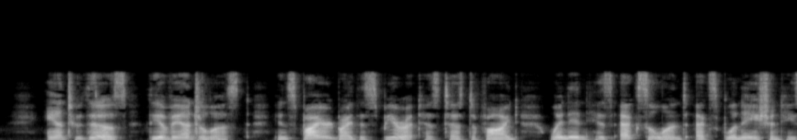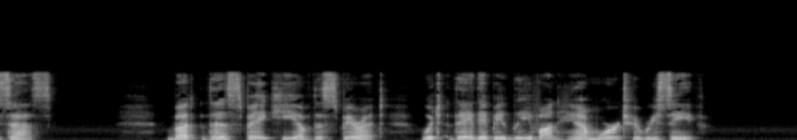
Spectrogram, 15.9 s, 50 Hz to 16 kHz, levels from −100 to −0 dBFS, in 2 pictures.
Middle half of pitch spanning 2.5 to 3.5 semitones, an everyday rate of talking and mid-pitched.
No: average, 2.9 semitones; slow, 130 wpm; medium, 150 Hz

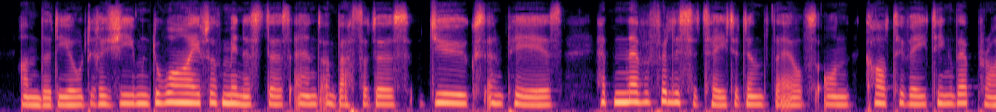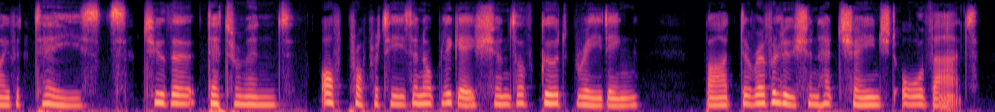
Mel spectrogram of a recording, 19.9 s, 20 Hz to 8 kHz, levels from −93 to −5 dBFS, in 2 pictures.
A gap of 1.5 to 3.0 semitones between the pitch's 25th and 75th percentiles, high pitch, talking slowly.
No: average, 2.7 semitones; medium, 170 Hz; slow, 120 wpm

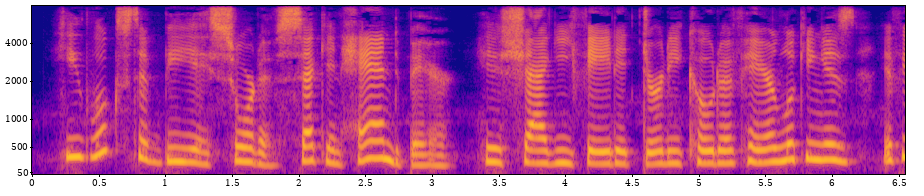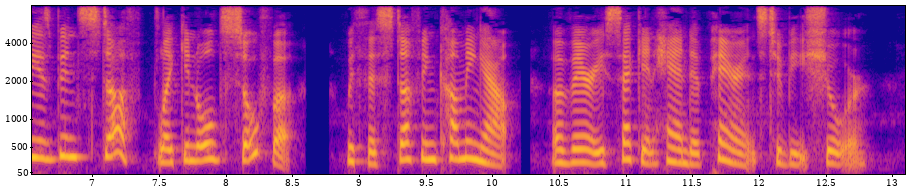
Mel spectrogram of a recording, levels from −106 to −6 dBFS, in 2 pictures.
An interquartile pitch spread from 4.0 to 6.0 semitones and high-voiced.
Yes: average, 4.7 semitones; high, 240 Hz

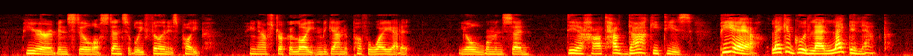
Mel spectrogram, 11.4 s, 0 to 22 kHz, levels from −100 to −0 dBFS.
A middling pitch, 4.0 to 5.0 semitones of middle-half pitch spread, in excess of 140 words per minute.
Yes: medium, 170 Hz; average, 4.3 semitones; average, 200 wpm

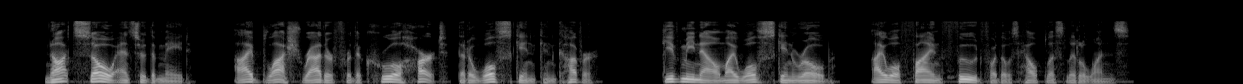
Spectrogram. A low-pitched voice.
Yes: very low, 95 Hz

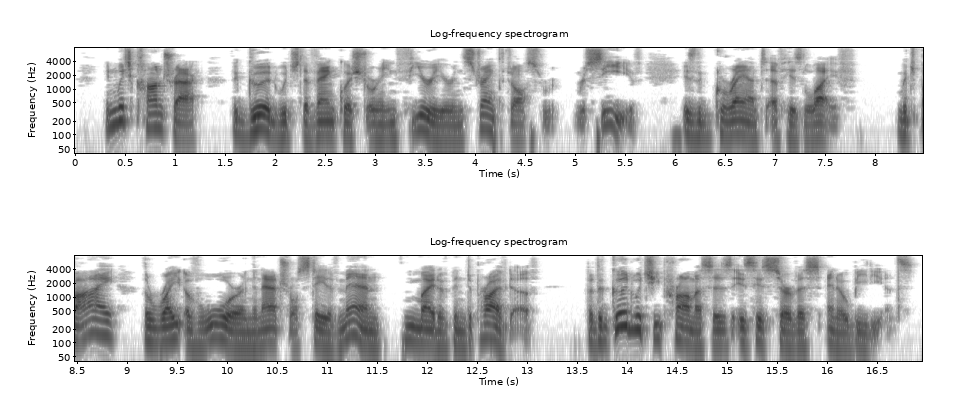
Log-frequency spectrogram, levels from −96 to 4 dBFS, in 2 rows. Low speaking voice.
Yes: very low, 95 Hz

